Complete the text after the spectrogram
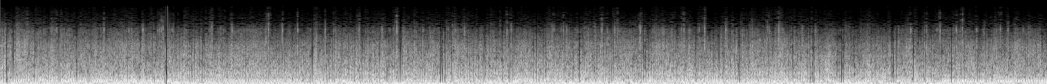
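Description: Wind buffets loudly and roughly, as if over a rider's helmet.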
